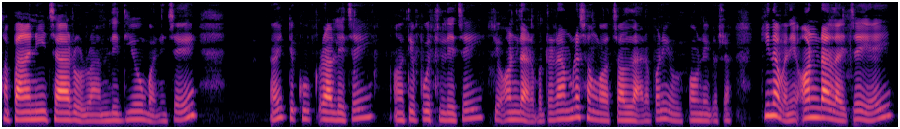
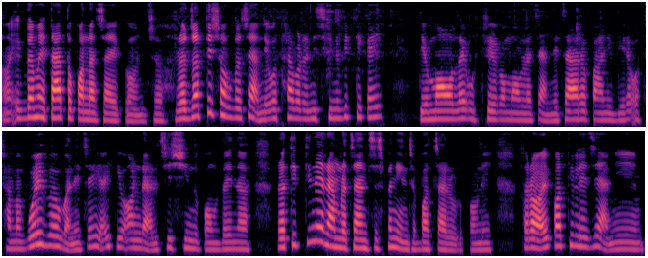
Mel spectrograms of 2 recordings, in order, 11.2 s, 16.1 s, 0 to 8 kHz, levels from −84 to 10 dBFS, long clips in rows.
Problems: none marked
